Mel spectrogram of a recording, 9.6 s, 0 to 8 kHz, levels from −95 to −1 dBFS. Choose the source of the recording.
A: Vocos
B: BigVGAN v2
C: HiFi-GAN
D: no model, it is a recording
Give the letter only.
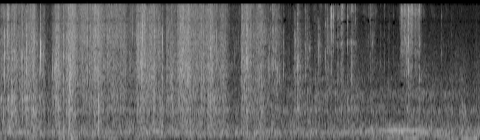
D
